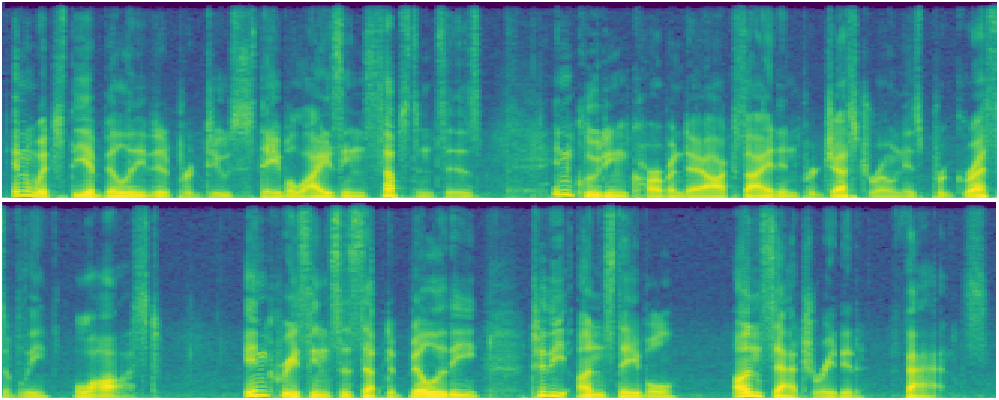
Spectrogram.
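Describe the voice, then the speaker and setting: A man's voice: low voice, very animated, moderate pace, darkish tone, no room sound. A man reading a written article aloud as narrator, breaking off for informal, explanatory asides.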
